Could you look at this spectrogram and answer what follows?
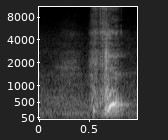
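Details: An adult with intractable hiccups since December 2015, recorded October 27, 2019, also with breathing and choking spasms, cause undiagnosed: hiccups every 1-3 seconds; here a single abrupt voiced hiccup with a sharp catch.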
